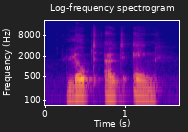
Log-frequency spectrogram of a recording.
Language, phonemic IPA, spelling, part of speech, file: Dutch, /ˈlopt œytˈen/, loopt uiteen, verb, Nl-loopt uiteen.ogg
- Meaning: inflection of uiteenlopen: 1. second/third-person singular present indicative 2. plural imperative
